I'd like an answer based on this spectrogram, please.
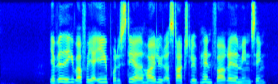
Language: Danish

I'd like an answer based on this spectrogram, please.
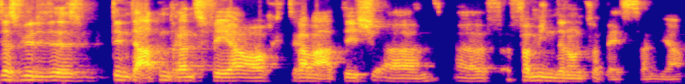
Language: German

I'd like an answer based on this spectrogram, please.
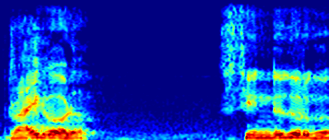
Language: Konkani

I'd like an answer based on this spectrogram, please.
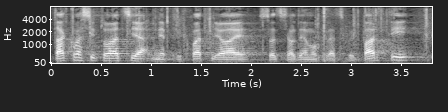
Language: Croatian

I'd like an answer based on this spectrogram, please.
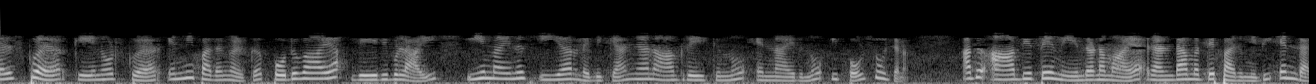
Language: Malayalam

